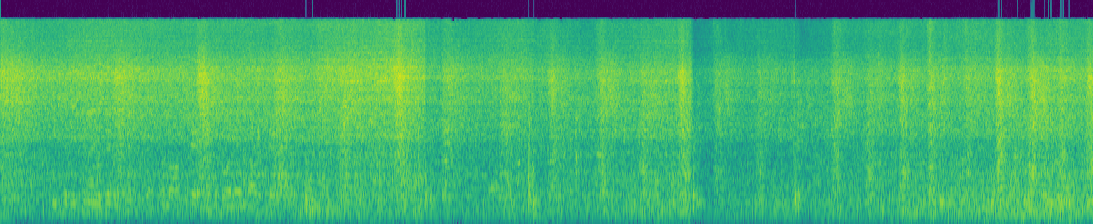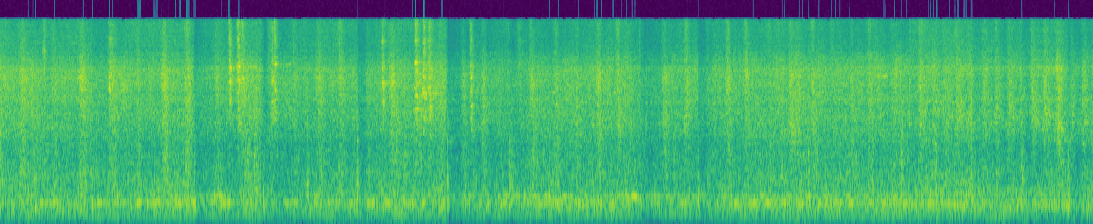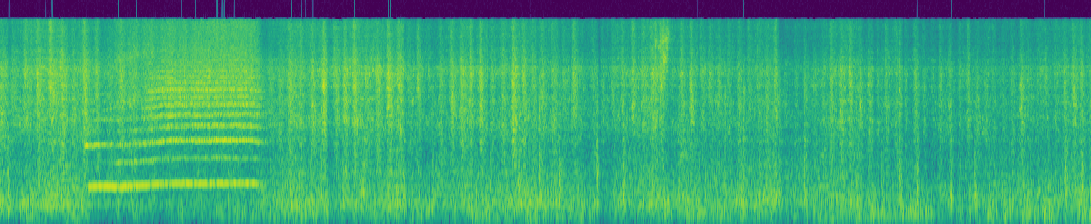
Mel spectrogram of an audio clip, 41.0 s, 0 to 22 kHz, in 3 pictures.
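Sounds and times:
train wheels clattering over rail joints: 0.0s - 29.0s, 29.6s - 40.9s
steam locomotive whistle: 28.4s - 30.8s.

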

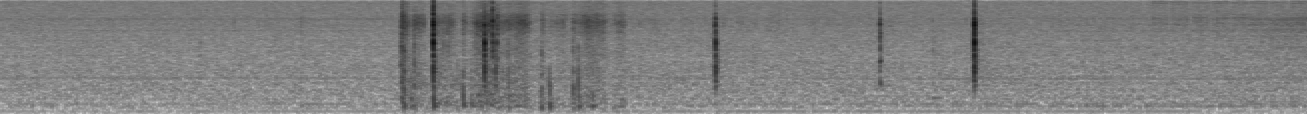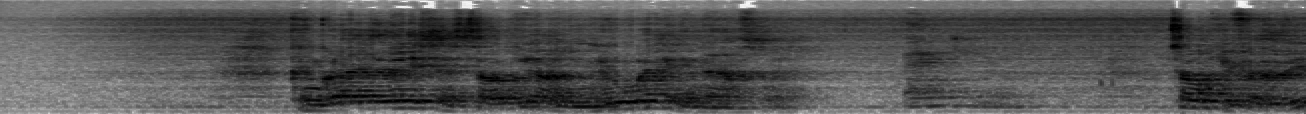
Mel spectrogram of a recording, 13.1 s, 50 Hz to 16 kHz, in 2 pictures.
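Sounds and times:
faint steady hum: 0.0s - 13.0s
hiss: 6.7s - 13.0s.

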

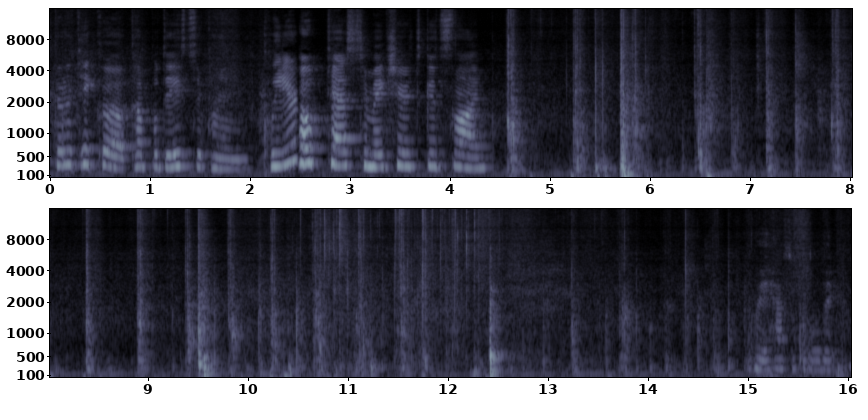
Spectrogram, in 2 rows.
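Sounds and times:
slime squelching and clicking: 4.5s - 12.7s.

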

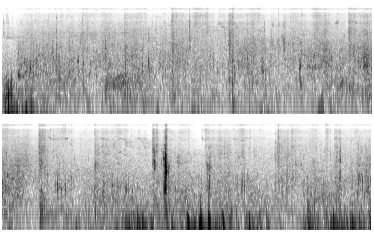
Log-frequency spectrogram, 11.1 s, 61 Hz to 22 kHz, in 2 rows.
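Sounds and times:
river water moving: 0.0s - 11.0s
light splashes: 0.2s - 7.2s.

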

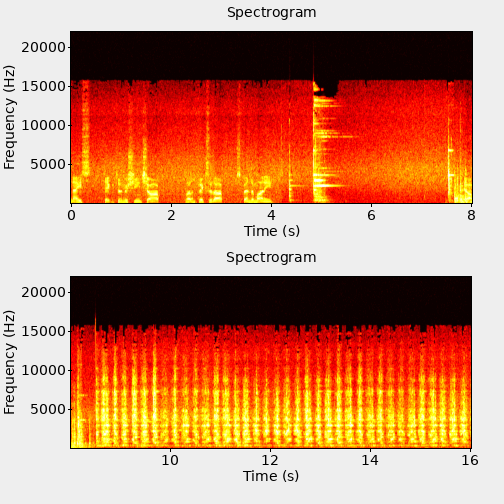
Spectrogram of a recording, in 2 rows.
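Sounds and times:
file rasping on steel: 8.3s - 16.0s.

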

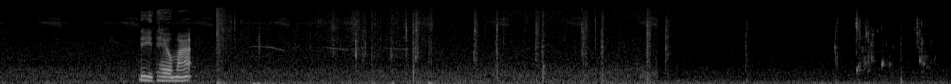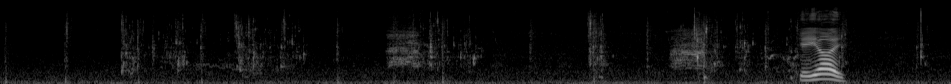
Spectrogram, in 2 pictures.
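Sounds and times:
pond water sloshing: 8.3s - 19.0s.

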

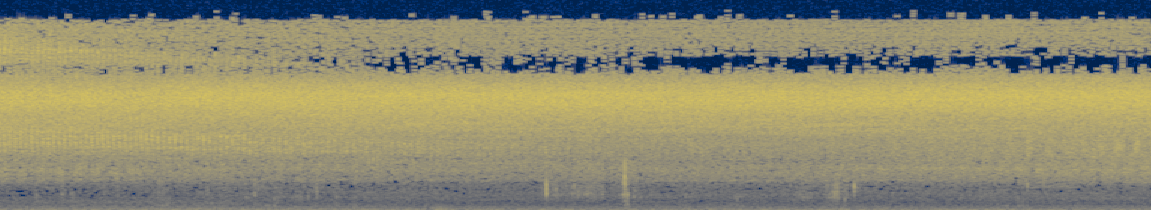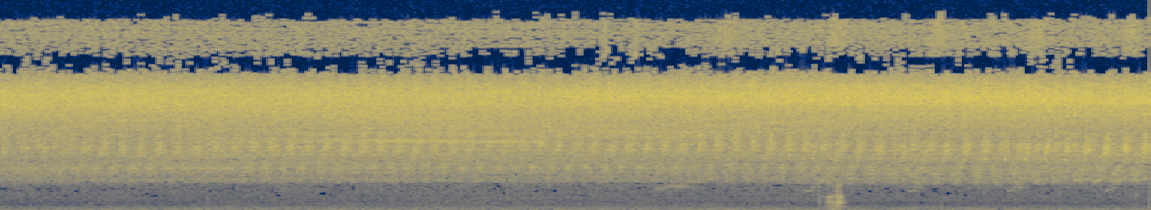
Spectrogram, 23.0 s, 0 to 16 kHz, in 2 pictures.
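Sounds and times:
insect pulsing chirp: 0.0s - 23.0s
insect high trill: 6.8s - 23.0s.

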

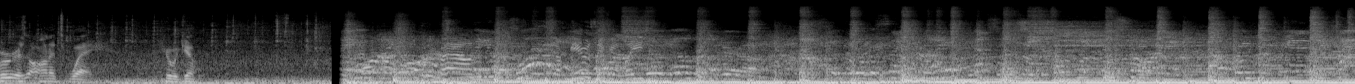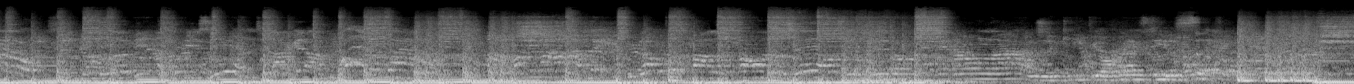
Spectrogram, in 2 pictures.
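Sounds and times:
drum kit: 0.0s - 23.2s, 25.9s - 27.0s
heavy steady bass: 3.2s - 23.2s, 26.7s - 27.0s
woman singing: 3.4s - 26.5s.

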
